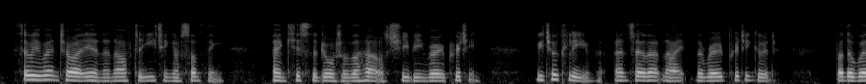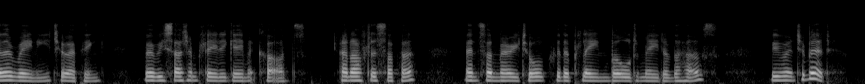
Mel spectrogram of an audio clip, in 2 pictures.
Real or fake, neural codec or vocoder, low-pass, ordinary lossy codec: real; none; 7.2 kHz; Opus, 16 kbps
